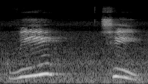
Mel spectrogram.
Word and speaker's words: 위치: हाउ to pronounce वीची, वीची।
